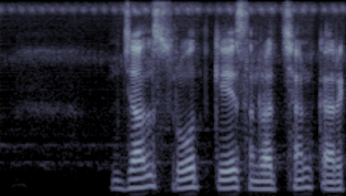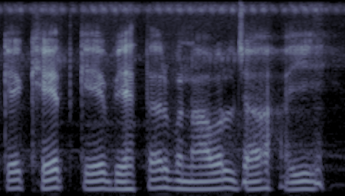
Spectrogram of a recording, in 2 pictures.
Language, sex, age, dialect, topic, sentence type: Magahi, male, 18-24, Central/Standard, agriculture, statement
